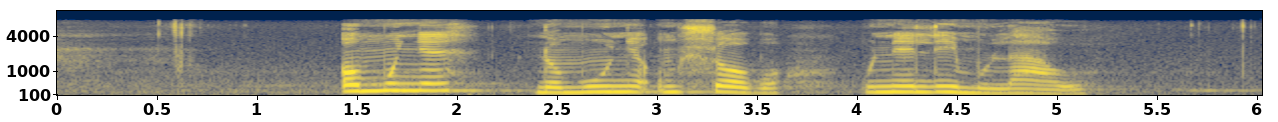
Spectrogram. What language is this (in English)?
South Ndebele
